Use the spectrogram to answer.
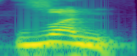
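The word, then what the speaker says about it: one: इनको प्रोनाउंस करके देखिए, इसको हम कैसे पढ़ेंगे, वन, वो आ रहा है, तो वह तो हमारा कॉन्सोनेंट साउंड हुआ।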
